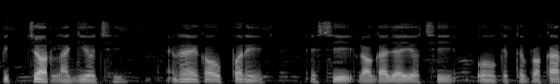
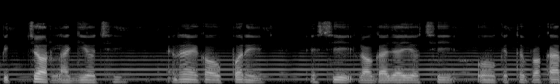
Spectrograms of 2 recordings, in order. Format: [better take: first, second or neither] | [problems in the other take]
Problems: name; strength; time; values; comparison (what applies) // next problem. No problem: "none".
first | background sound (Brass instrument); 12 dB below the speech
